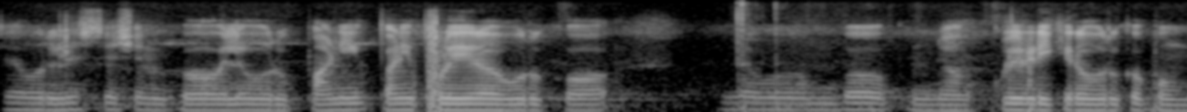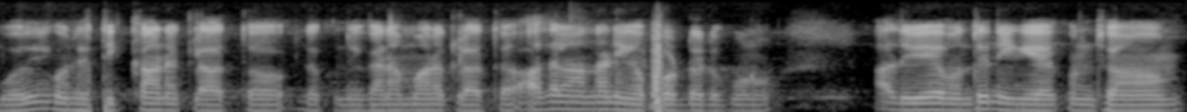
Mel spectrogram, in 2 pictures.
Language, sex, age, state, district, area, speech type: Tamil, male, 18-30, Tamil Nadu, Perambalur, rural, spontaneous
